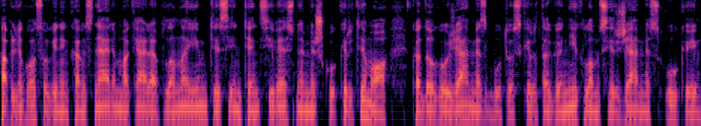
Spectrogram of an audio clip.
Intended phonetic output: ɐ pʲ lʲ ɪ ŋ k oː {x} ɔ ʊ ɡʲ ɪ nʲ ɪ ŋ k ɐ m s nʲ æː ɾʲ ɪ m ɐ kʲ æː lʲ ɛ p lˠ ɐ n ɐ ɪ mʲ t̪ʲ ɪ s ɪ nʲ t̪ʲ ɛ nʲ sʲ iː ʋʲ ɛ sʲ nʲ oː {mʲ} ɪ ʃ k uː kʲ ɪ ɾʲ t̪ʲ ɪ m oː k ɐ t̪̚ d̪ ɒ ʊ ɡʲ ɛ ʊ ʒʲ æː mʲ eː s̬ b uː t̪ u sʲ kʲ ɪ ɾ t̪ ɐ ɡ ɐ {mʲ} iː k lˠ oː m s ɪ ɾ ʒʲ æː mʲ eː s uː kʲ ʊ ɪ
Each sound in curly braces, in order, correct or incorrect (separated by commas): incorrect, correct, incorrect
